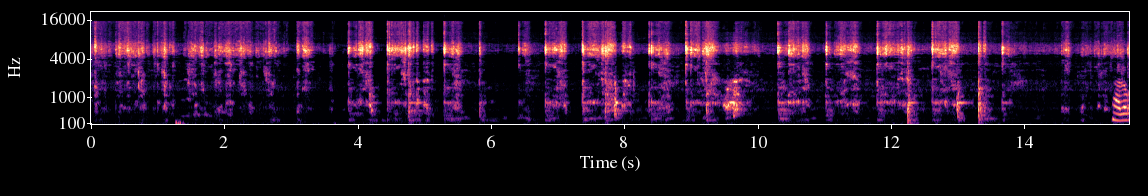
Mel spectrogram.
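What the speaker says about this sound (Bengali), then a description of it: "ভালো করে মশলাটা কষিয়ে নেব।" Chili powder and cumin masala frying in oil in a home kitchen pan, stirred with a utensil that scrapes and clinks against the metal in irregular, close bursts with gaps between strokes.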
